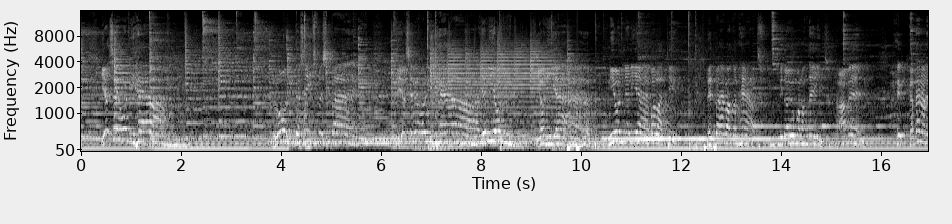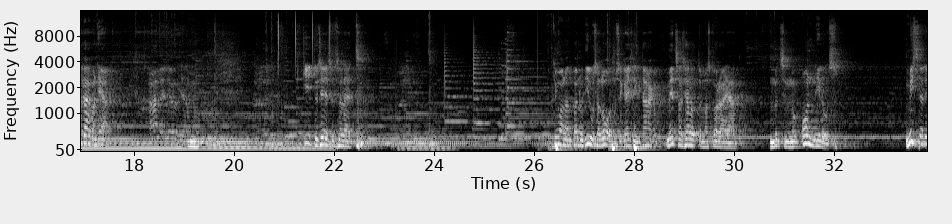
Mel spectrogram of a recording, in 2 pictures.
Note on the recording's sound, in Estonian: Audio salvestus koosolekult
